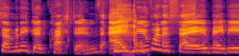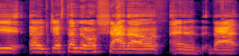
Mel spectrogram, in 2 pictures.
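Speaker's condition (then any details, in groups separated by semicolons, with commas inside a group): Hearing loss; lifelong hearing loss since childhood, hearing aid and cochlear implant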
